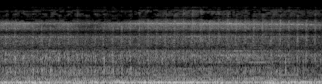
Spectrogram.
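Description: A 12-ton Chinook helicopter fitted with skis for deep snow drones loudly and steadily, its rotor thump and turbine whine filling the scene without pause.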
